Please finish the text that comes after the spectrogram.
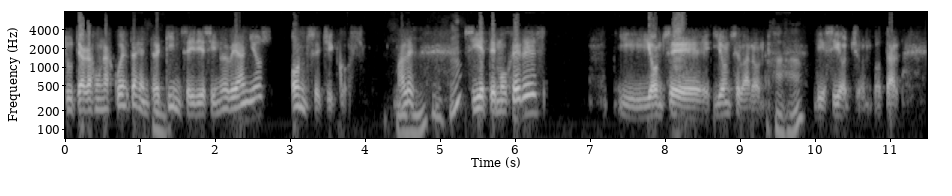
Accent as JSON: {"language": "Spanish", "country": "Argentina", "moved": "yes", "lives_now": "Spain", "said": "Yo soy argentino, mi padre era de aquí, de Madrid, y yo, bueno, vine a trabajar a la zona en su tiempo."}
